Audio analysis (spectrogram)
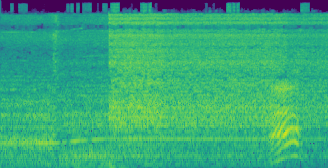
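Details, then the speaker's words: Shark vacuum cleaner, suction diagnosis: steady motor whine rises to a higher, harder pitch when the suction is closed off. That extra pitch indicates a clog; this section tested clear. "you have the regular sound like this [Applause] and the moment the suction is closed off it's going to have an additional pitch"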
